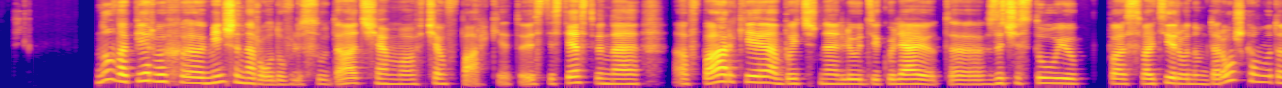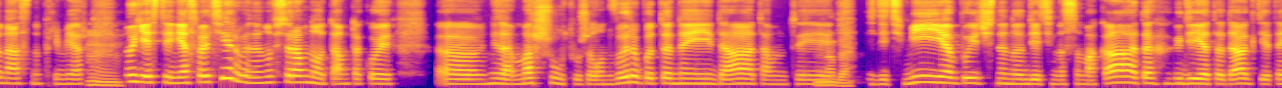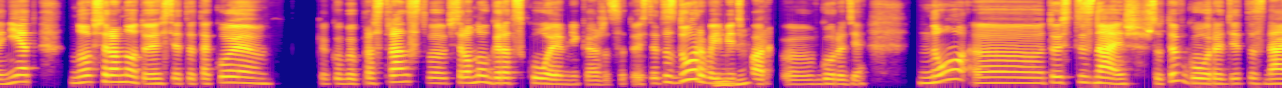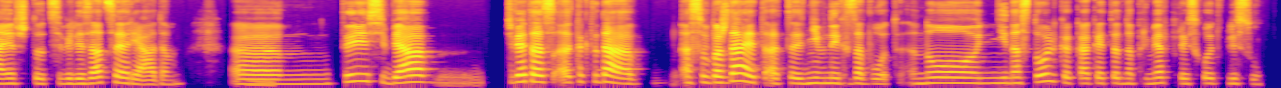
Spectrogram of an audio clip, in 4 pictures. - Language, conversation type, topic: Russian, podcast, Чем для вас прогулка в лесу отличается от прогулки в парке?
- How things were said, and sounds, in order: tapping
